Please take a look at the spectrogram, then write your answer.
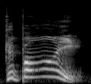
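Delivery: high, bright goodbye called out; big goodbye. Real, not acted. Podcast hosts calling out a big goodbye on three. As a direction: sing out goodbye to the listeners.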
